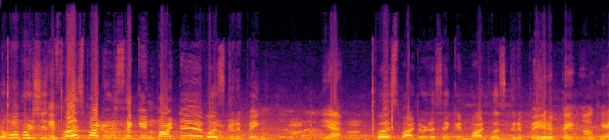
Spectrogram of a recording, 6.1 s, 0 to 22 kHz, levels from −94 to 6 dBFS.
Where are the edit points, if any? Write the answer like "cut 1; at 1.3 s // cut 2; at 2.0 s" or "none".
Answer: none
